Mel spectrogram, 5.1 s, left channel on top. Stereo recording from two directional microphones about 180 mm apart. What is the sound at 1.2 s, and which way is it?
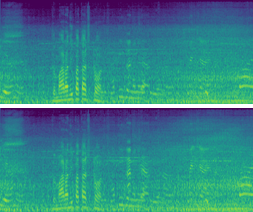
Speech, 55° left (ahead or behind).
